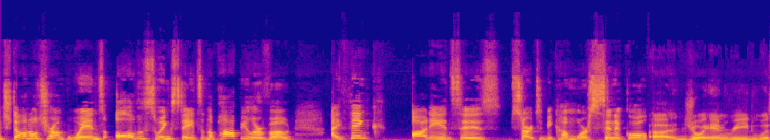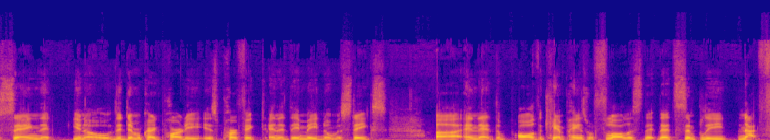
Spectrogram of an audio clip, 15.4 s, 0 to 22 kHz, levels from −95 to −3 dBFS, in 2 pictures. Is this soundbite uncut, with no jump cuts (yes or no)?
no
